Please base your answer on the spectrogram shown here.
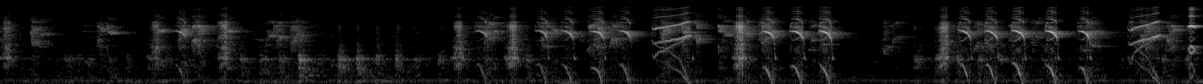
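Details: Javan grey-throated white-eye singing energetically: long runs of quick, repeated high chirps, several per second, mixed with sharp downward-sweeping whistles, pausing briefly between runs.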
